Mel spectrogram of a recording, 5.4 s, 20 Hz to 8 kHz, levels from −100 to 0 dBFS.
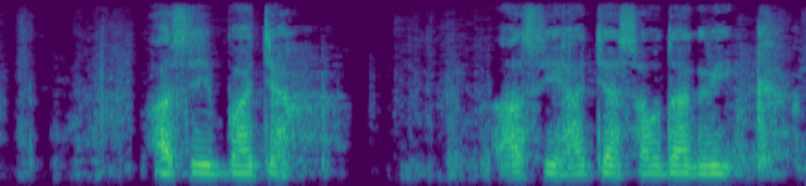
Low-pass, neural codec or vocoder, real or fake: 7.2 kHz; none; real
